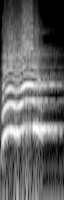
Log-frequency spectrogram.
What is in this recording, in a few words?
"huh huh" female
